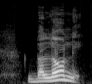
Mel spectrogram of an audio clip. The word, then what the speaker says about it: Bologna: but the pronunciation is baloney so g is silent here okay so it is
